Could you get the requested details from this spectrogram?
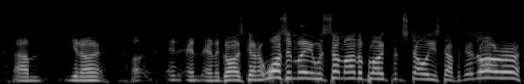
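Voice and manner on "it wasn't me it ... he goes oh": higher, louder protest of innocence; rising argument. Retold or imitated. Man at the soup kitchen protesting, raised voice. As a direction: bloke shouting his denial back. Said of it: "the voices started rising".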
